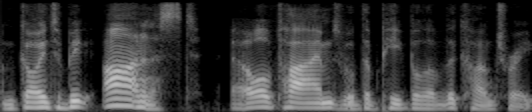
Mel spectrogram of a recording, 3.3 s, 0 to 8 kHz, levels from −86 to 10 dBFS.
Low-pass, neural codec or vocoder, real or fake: 7.2 kHz; codec, 16 kHz in and 24 kHz out, 0.4 kbps, LongCat-Audio-Codec, four codebook decoder; fake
